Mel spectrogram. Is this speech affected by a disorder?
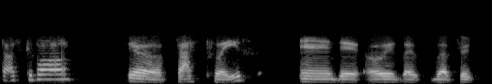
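Yes: Down syndrome; lives independently.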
